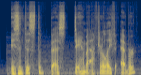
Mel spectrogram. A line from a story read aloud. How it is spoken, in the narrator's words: Cain laughed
